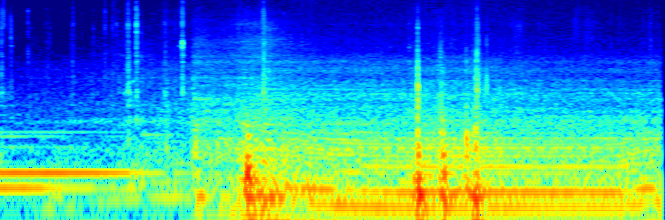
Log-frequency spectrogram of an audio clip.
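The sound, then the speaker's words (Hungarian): A car driven by the speaker's father rolls along at a slow, even pace with no sudden movements, its low engine hum and road rumble steady throughout, broken by a few soft bumps and light rattles from inside the cabin. No one speaks. “Lassú tempóban haladunk. Szeretem, ahogy vezet.”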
